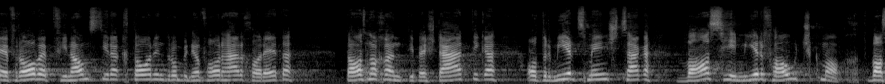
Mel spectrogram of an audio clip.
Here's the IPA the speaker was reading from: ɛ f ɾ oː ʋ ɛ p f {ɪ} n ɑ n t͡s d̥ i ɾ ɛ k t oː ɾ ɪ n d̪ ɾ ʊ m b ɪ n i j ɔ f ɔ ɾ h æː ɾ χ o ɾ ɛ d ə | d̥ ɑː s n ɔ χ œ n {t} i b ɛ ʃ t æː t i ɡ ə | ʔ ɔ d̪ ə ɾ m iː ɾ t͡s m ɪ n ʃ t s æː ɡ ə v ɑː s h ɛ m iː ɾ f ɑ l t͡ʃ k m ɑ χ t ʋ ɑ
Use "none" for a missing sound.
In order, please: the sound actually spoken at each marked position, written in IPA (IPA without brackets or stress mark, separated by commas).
i, t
